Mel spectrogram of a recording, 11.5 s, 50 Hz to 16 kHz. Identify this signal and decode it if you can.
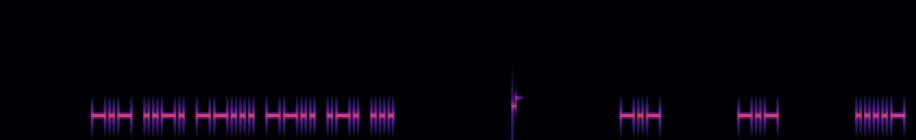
Morse code, heard as a keyed tone, about 22 wpm, spaced as for 14 wpm, 700 Hz. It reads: KF7ZRS KK4
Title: USA Call Signs - 6 Characters - 6x Character Spacing - 22wpm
